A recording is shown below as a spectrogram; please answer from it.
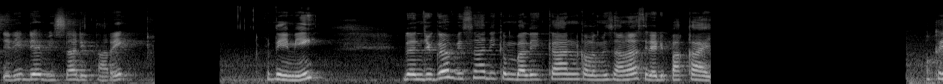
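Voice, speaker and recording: A woman reviewing a product in a casual demo, talking viewers through it step by step in a chatty way. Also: on the high side. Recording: echoey room with faint noise.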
